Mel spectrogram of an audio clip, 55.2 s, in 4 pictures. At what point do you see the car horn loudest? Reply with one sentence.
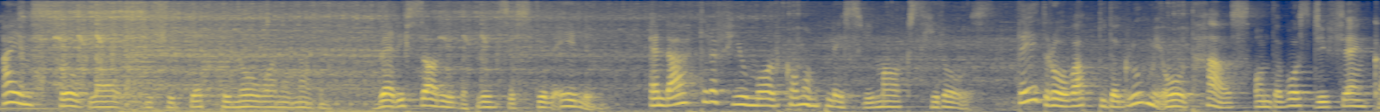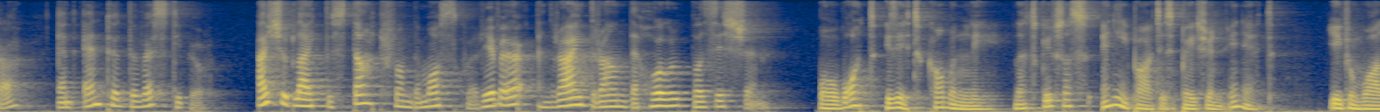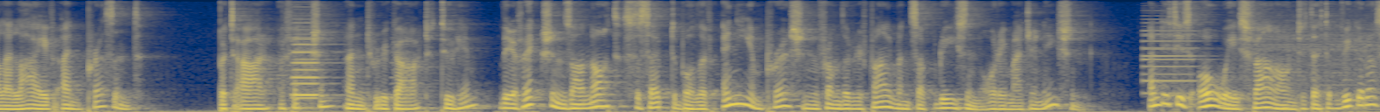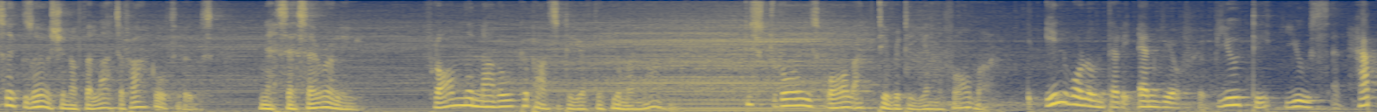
The loudest moment of the car horn is at 31 seconds.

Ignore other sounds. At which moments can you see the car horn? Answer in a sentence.
The car horn can be heard from 1.2 to 2.4 s, from 30.4 to 31.7 s and from 39.0 to 39.6 s.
